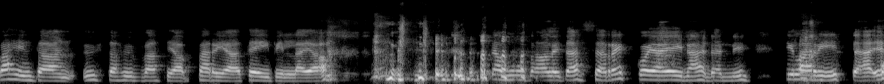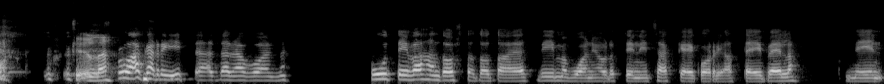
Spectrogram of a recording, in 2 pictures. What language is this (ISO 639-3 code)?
fin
